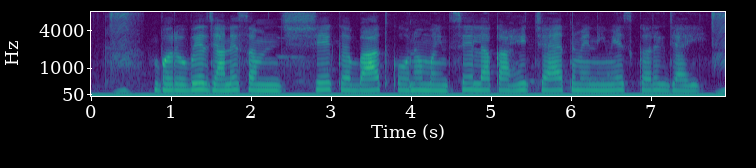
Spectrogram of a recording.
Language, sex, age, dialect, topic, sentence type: Chhattisgarhi, female, 18-24, Northern/Bhandar, banking, statement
